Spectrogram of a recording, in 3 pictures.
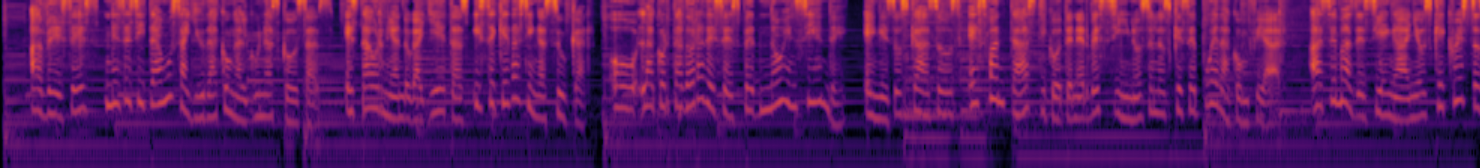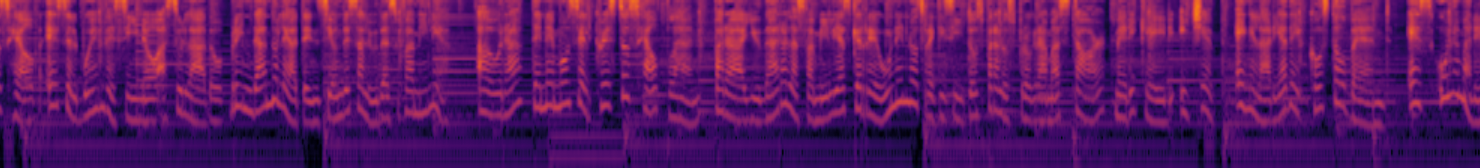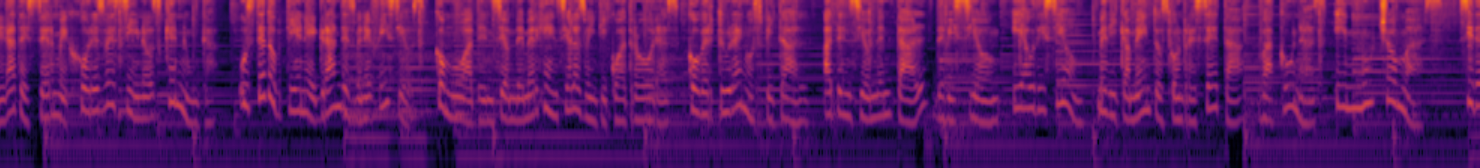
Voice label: spanish commercial; (I) Guatemalan Spanish Speaker. Classic and reassuring Spanish language voice.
